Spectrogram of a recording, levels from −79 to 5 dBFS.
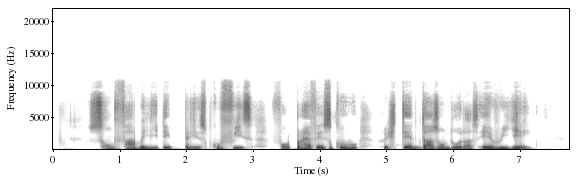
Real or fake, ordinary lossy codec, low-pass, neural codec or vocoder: fake; none; 10.8 kHz; codec, 24 kHz, 0.9 kbps, WavTokenizer, large speech release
